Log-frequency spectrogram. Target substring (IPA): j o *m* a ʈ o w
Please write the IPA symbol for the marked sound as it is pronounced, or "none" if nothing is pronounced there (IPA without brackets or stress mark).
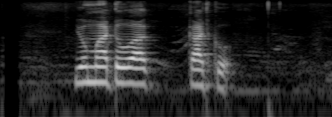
m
